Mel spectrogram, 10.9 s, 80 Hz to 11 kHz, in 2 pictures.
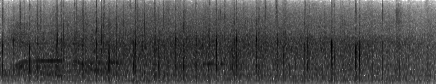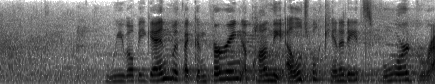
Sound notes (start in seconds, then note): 2.3 applause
